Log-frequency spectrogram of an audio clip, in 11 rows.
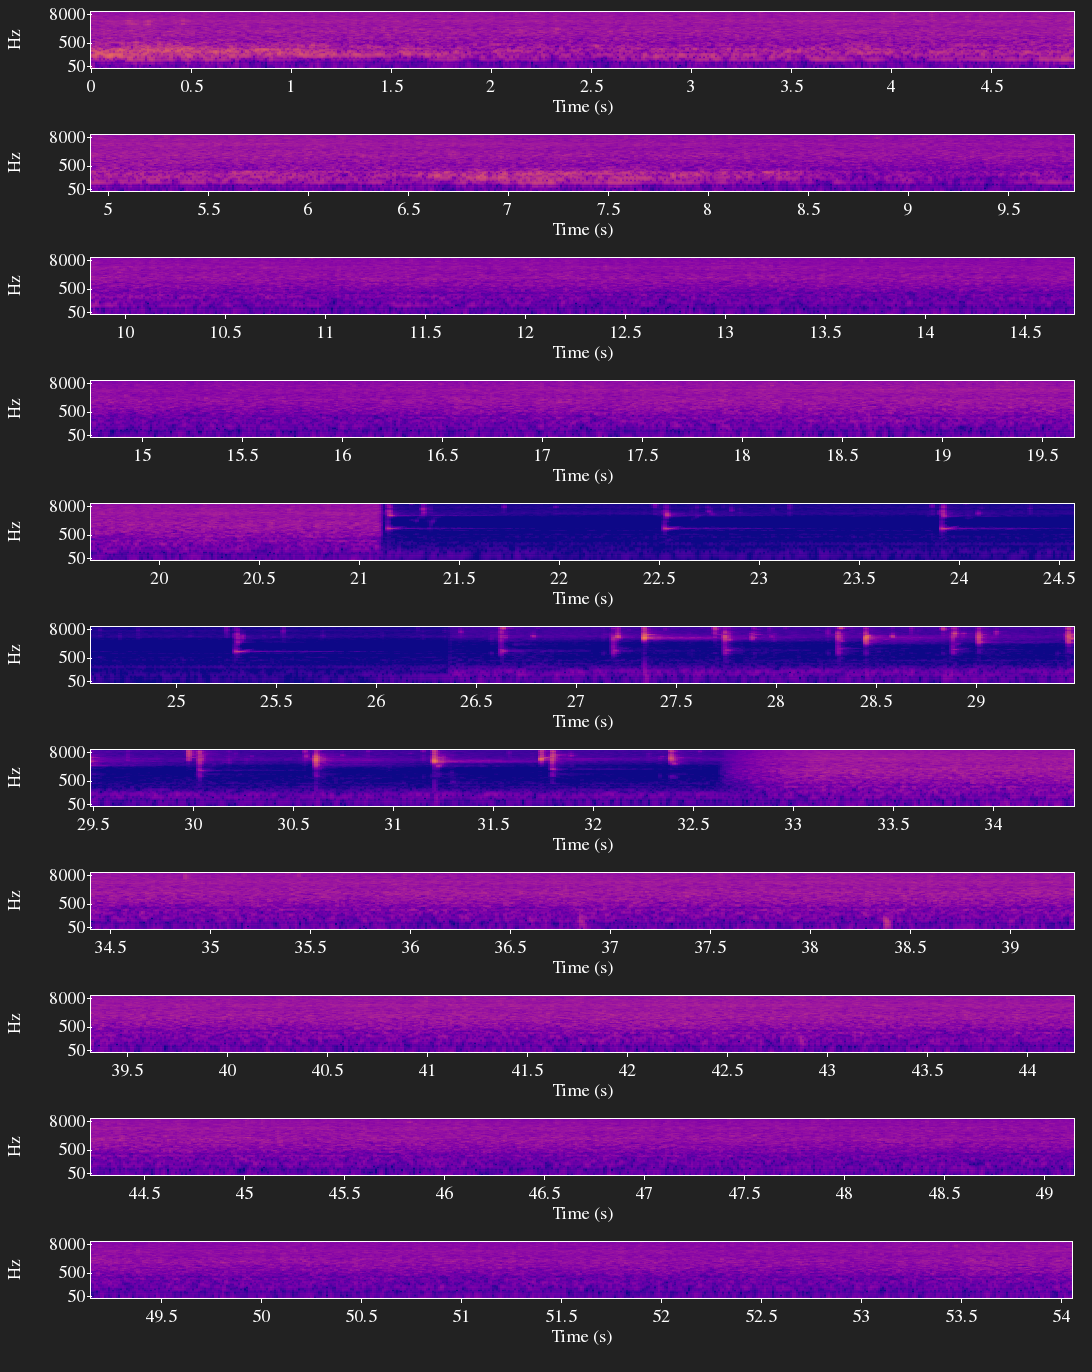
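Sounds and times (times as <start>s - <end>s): water rushing: 0.0s - 21.4s, 26.4s - 54.0s
water drops pinging in steel dishes: 21.1s - 21.9s, 22.5s - 23.2s, 23.9s - 32.7s.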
